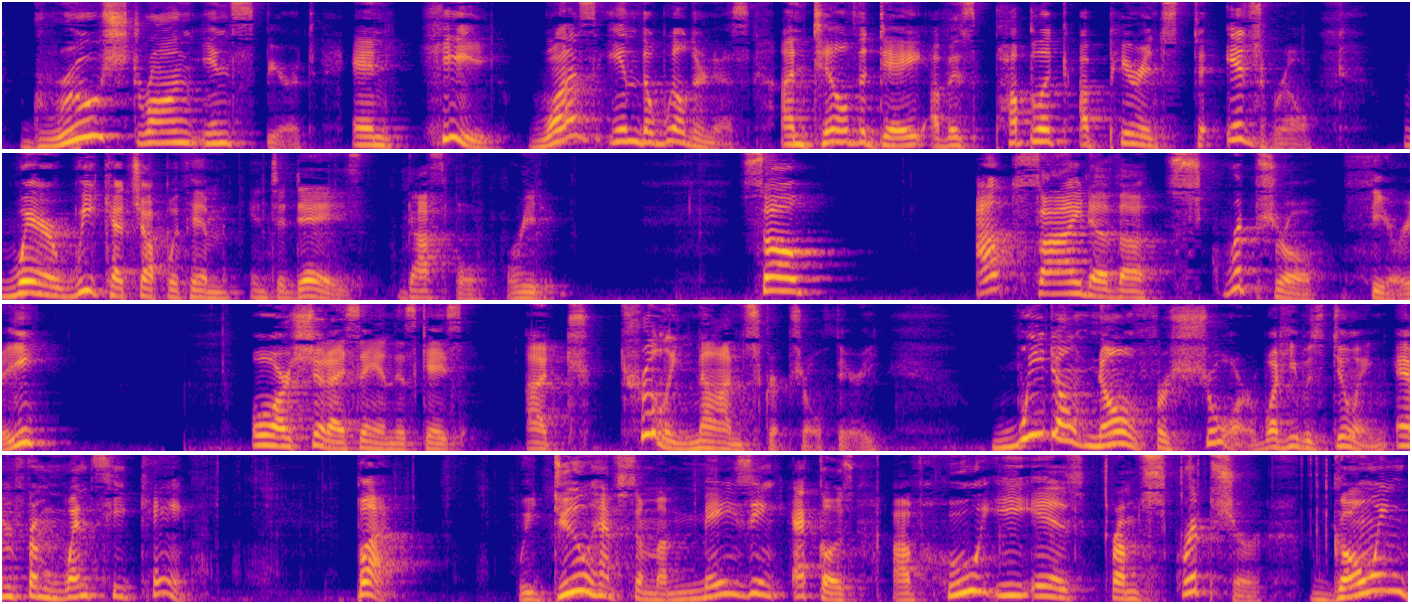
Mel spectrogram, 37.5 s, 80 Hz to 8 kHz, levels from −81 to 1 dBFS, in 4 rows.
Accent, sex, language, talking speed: American, male, English, 120 wpm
